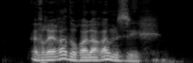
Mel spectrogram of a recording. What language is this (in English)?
Kabyle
